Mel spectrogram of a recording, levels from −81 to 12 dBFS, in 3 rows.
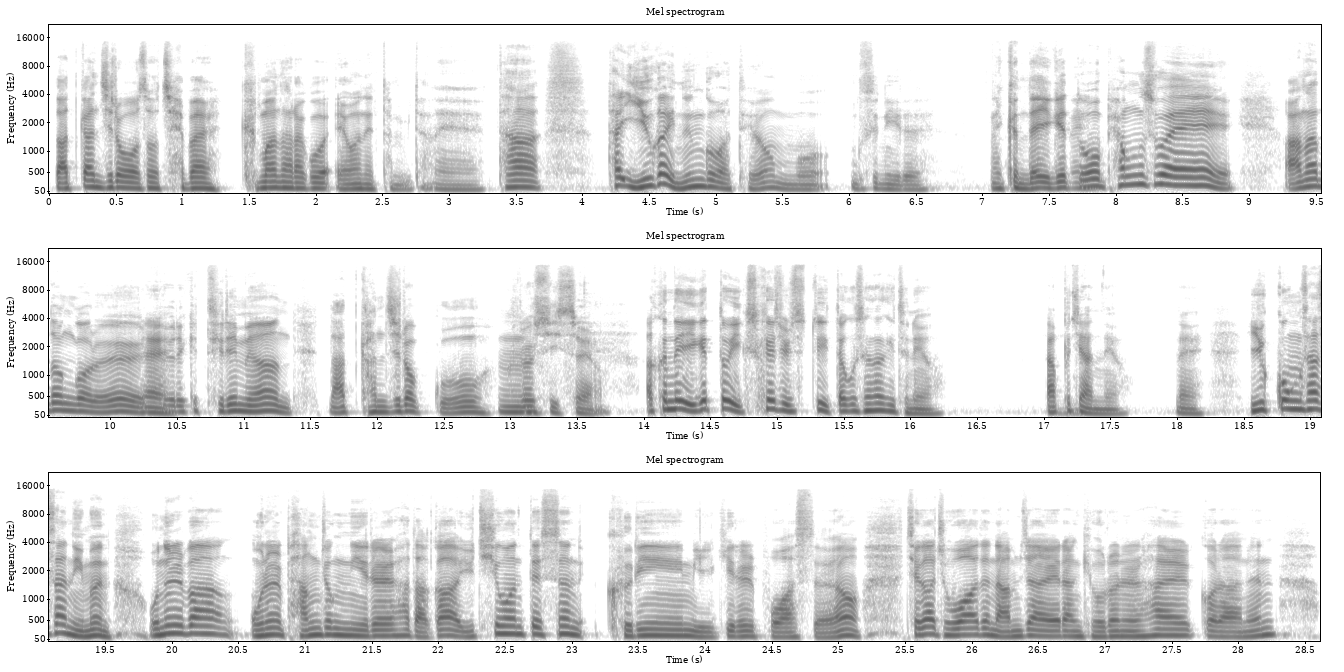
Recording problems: none

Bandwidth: 14.5 kHz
